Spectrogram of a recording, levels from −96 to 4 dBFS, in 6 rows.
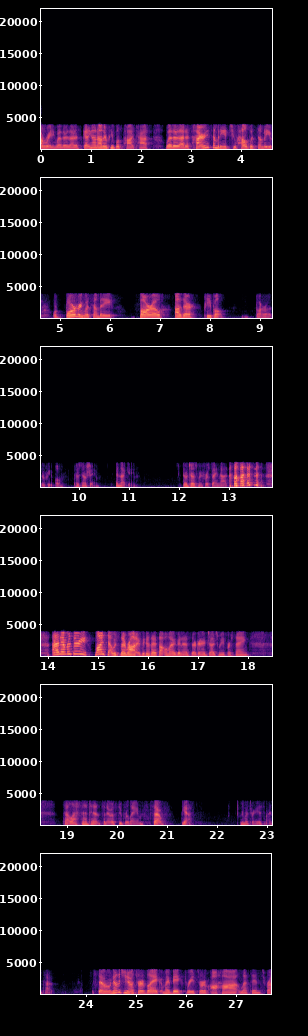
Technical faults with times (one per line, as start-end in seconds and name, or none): none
